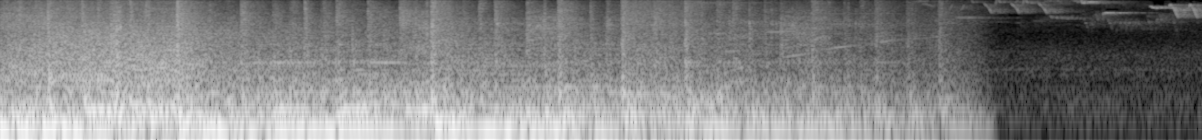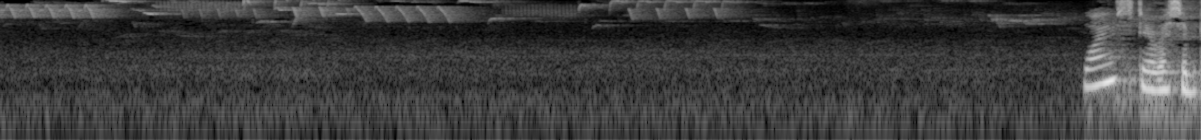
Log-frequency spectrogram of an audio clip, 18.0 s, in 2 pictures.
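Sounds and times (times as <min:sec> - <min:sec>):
loud music: 0:00.0 - 0:07.4
small birds trilling: 0:07.0 - 0:17.2.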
